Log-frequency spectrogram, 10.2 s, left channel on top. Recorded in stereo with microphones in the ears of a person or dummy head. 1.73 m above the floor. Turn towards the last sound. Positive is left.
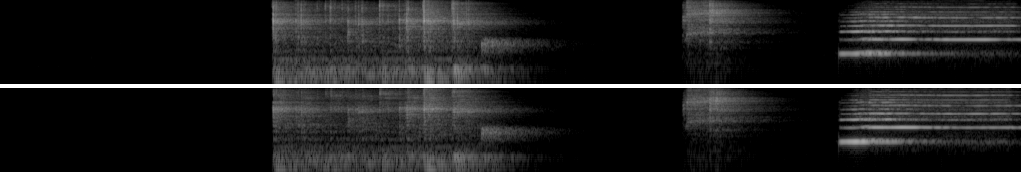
turn(degrees=-10)  # may be behind; listen again after turning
